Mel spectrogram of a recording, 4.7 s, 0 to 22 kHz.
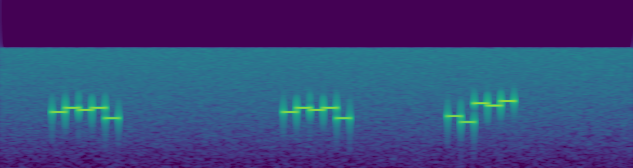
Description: Five-tone selective call (CCIR), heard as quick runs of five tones, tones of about 100 ms. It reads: 68783 68783 41099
